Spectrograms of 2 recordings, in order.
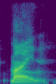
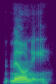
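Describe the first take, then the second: First: The name is said without an L sound. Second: The name is said with an L sound.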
